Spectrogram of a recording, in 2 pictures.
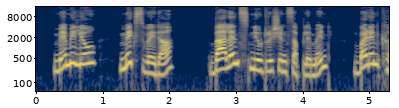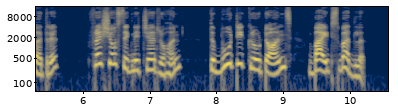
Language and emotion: Kashmiri, neutral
